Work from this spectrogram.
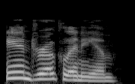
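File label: "androclinium", English, British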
